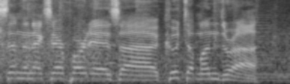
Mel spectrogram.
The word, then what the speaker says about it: Cootamundra: Big Al says, send the next airport is Cootamundra. Pronounced Cootamundra. I almost had it.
